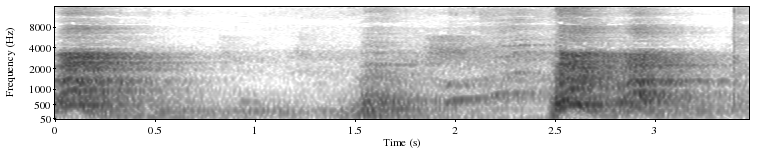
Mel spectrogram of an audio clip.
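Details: A frightened Kanni dog gives a few sharp, loud barks in quick bursts at a lion on TV, with some background voices.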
